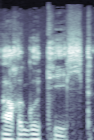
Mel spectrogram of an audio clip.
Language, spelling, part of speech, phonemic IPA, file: French, argotiste, noun, /aʁ.ɡɔ.tist/, Fr-argotiste.ogg
- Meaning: a person who studies slang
